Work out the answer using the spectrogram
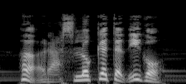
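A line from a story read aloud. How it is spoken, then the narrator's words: Growled. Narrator (Spanish): gruñó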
